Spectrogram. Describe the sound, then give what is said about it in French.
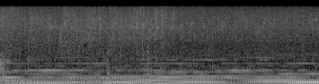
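Half of the chopped garlic sizzles steadily in two tablespoons of hot sunflower oil in a pan preheated over high heat and is stirred briefly, a continuous crackling hiss like light rain, with a low electrical hum running underneath and no talking. “Dans une poêle préchauffée à feu fort, je mets deux cuillères à soupe d'huile de tournesol quand l'huile est chaude, je mets la moitié de l'ail haché. Je remue brièvement”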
